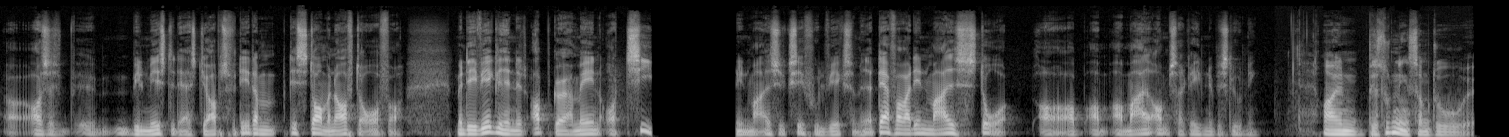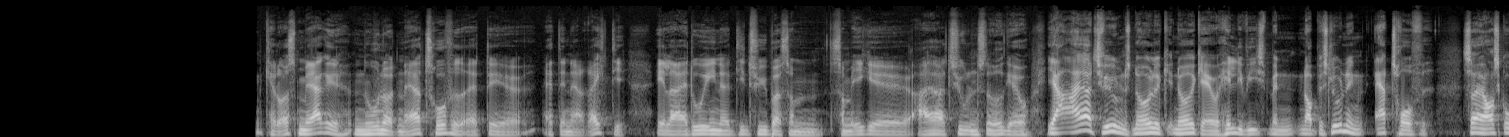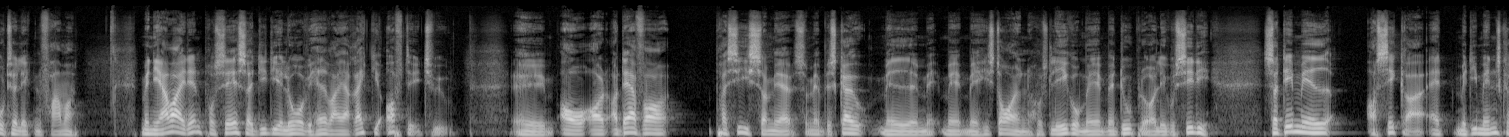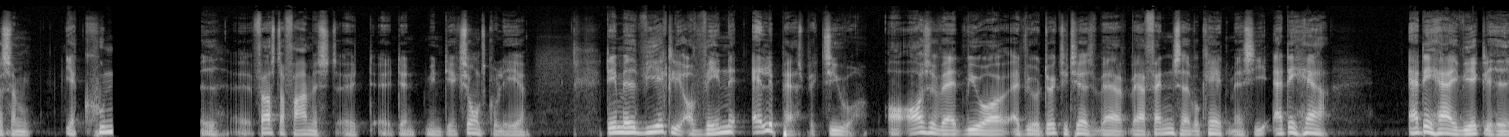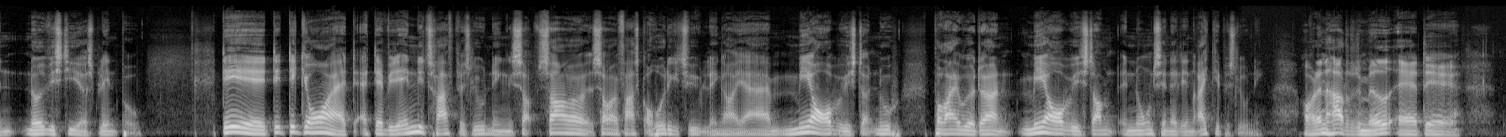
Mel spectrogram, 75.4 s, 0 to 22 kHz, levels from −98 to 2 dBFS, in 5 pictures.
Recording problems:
audio cutting out; at 6.5 s for 1 s, at 15 s for 3 s and at 46 s for 1 s

